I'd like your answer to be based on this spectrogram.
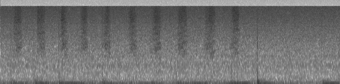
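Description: Fingertips rub and swipe across a flat glass iPad touchscreen while the side of the hand rests on the screen. The result is a quiet series of soft, airy swishes, each stroke a brief bright hiss over a faint low rumble.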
